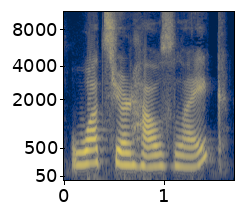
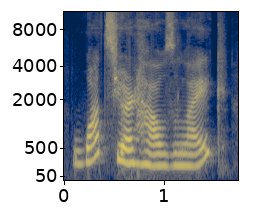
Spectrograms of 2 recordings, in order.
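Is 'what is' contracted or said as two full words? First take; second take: contracted; contracted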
